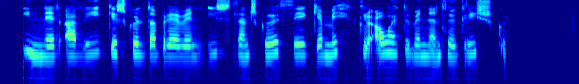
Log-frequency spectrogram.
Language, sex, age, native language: Icelandic, female, 20-29, Icelandic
